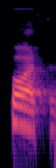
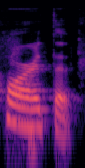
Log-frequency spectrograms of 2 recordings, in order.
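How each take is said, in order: First: The R has a neutral, unmarked sound. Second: The R has a strong countryside regional sound. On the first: The speaker's origin cannot be identified. The speaker calls it right. "você nem prestou atenção, né, não sabe de onde é que eu sou" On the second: The speaker comes from the interior. The speaker calls it wrong. "eu sou do interior, né, então se não não prestar atenção, eu vou falar porta. E isso é um ruído"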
